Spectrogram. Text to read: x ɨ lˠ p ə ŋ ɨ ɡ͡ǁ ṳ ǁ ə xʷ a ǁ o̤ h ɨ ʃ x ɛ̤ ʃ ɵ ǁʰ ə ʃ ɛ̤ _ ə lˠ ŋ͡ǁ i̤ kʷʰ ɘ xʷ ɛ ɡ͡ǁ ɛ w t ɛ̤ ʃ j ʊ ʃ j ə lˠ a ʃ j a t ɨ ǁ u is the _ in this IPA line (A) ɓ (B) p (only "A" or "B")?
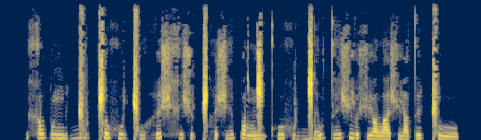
B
